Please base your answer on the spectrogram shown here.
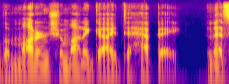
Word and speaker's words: rapé: We are unpacking a comprehensive text by Lauren and Liana called The Modern Shamanic Guide to Rapé, and that's spelled R-A-P-E with an accent, pronounced Ha-P-I.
